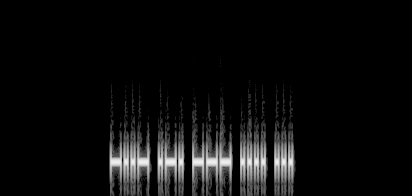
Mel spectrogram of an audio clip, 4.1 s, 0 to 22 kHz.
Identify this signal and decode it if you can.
Morse code, heard as a keyed tone, about 36 wpm, 700 Hz. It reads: XROHS
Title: Code Groups - 5 Letters - 35wpm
